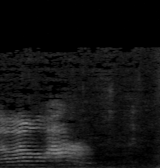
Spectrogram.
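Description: A faint, long, high-pitched wavering wail from the next room, ending about a second in.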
